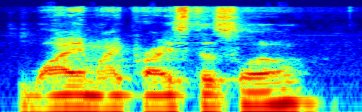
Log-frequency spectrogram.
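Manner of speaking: ordinary talk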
